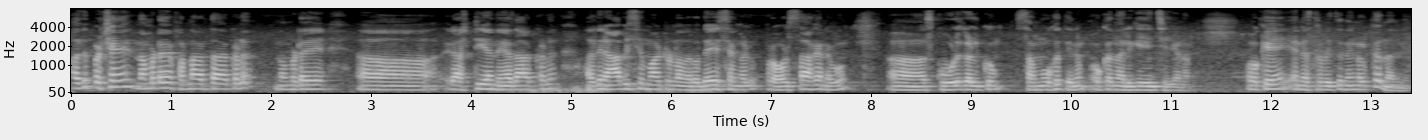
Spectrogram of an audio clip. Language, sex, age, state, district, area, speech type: Malayalam, male, 45-60, Kerala, Idukki, rural, spontaneous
